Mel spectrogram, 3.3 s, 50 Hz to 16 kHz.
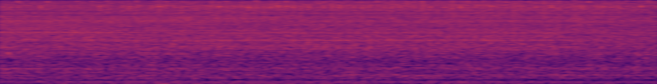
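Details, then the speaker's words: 2019 Suzuki Ertiga GL manual, 1500 cc four-cylinder, 63,000 km, engine sound at idle: a steady, very smooth low hum with no knocks, ticks or misses. Normal, healthy engine. "Dan sekarang kita cek suara mesin di mobil R3 GL tahun 2019 ini. Untuk suara mesin di R3 GL 2019 ini sangat halus teman-teman."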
